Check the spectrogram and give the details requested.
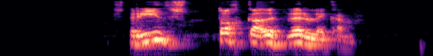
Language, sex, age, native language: Icelandic, male, 40-49, Icelandic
